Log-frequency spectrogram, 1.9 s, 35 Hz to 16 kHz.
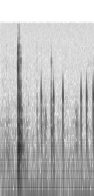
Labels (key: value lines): label: biophony, knock croak
recorder: SoundTrap 300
